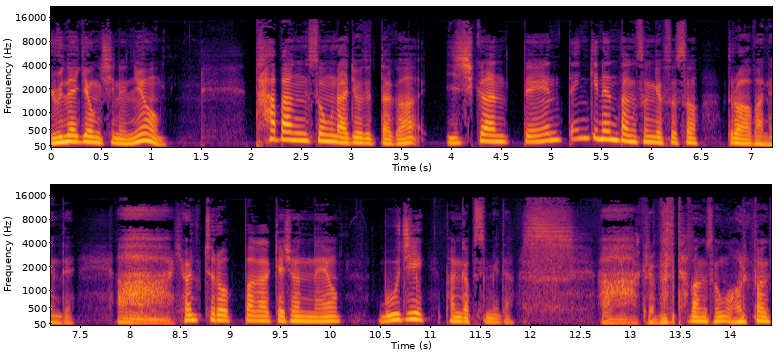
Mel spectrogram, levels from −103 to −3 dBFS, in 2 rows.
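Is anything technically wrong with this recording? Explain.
No, nothing technically wrong stood out on listening to this speech recording.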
